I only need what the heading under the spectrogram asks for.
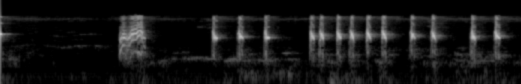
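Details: Greater green leafbird singing vigorously in the ngentrok style with mimicked fill-in phrases (isian), used as a lure to spur other leafbirds to sing: one brief rich warbled burst, then about fourteen sharp, clicky notes in a fast, uneven series.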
